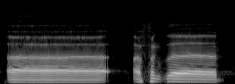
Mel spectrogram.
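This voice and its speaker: A man's voice: lowish voice, very slow, clear, resonant tone, dull audio. A man from Chile, a comedian on a panel in a large hall, talking casually into a handheld mic with lots of fillers and jokes. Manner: relaxed, joking, many fillers. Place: large formal hall on stage.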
